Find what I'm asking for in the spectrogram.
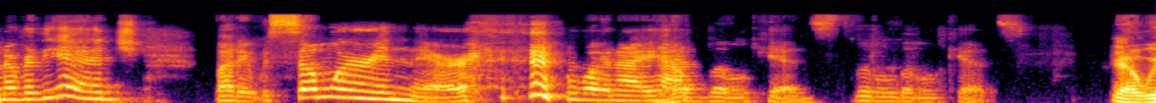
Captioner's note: laugh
